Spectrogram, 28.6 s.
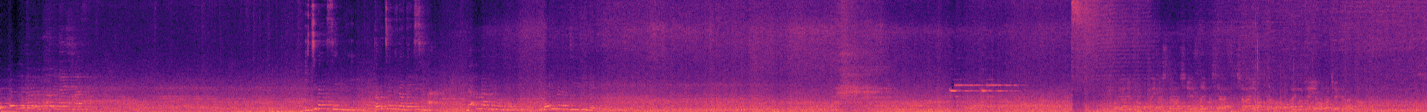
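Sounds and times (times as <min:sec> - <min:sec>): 
Midosuji Line train rumble at Shinsaibashi Station: 0:00.0 - 0:28.5
sharp hiss burst: 0:16.6 - 0:17.9
station chimes or announcements: 0:19.0 - 0:20.6.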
